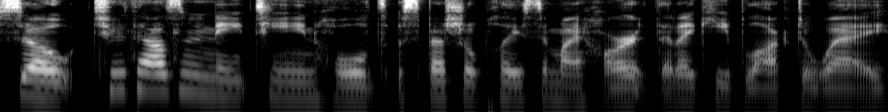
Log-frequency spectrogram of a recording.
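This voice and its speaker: On a very clean recording with a silent background, a woman talks at a fairly quick pace with a very deep, low pitch. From United States. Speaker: podcast host. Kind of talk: true crime narration.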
